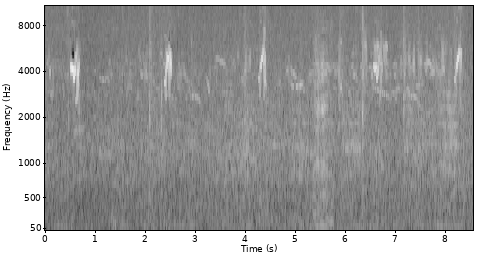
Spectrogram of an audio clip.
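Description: A bird giving short, high calls about every two seconds, five in all, with fainter chirps between them over a steady background hiss.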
